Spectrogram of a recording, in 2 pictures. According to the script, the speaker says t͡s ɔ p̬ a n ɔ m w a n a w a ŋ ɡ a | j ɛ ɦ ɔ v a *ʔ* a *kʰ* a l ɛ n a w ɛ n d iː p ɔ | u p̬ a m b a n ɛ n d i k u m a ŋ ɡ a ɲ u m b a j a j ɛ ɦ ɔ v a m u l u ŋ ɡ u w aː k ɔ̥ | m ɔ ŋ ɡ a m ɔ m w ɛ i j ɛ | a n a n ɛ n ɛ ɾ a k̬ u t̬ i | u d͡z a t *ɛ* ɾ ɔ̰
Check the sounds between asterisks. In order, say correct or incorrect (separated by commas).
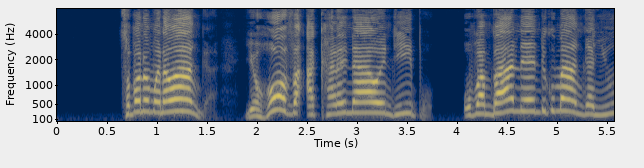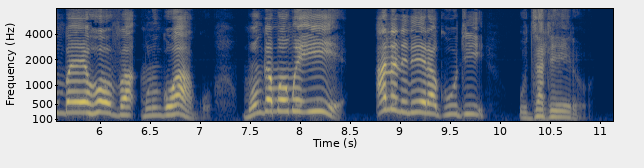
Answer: correct, correct, incorrect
